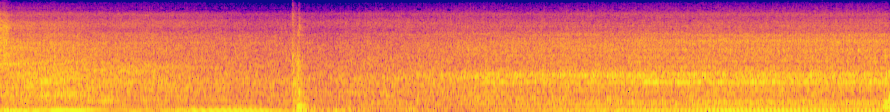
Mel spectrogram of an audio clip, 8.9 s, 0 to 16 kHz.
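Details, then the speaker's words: Lada Niva 21214 after tightening the loose alternator belt by a couple of millimetres (it squealed sometimes, especially in cold weather): steady even idle with no belt squeal or chirp; belts running fine. "можете видеть, что наш генератор, э-э, ремень гидроусилителя руля работают отлично и не скрипят."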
